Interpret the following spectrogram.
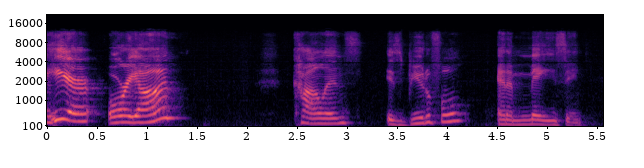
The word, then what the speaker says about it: Orianne: Is that how you pronounce it? Orianne, yes. Orianne, that's so beautiful.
